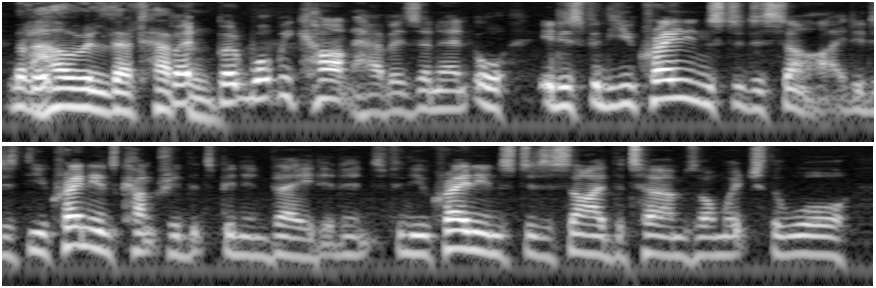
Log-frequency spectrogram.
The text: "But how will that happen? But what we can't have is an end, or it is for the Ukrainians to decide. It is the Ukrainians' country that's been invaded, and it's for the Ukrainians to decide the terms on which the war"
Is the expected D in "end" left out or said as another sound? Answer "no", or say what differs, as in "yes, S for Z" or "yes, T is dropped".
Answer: yes, D is dropped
